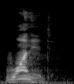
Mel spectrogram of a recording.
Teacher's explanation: 90% of the times, native English speakers say wanted. That T disappears.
